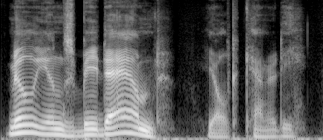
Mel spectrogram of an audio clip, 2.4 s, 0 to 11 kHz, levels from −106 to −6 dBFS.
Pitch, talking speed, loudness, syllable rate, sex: 120 Hz, 125 wpm, -18 LUFS, 5.0 syllables/s, male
